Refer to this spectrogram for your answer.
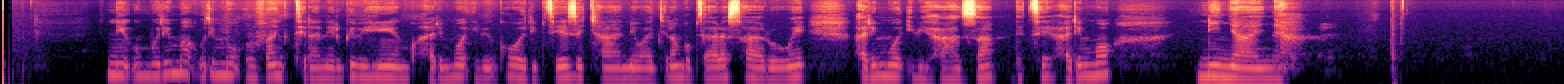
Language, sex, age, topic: Kinyarwanda, female, 18-24, agriculture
